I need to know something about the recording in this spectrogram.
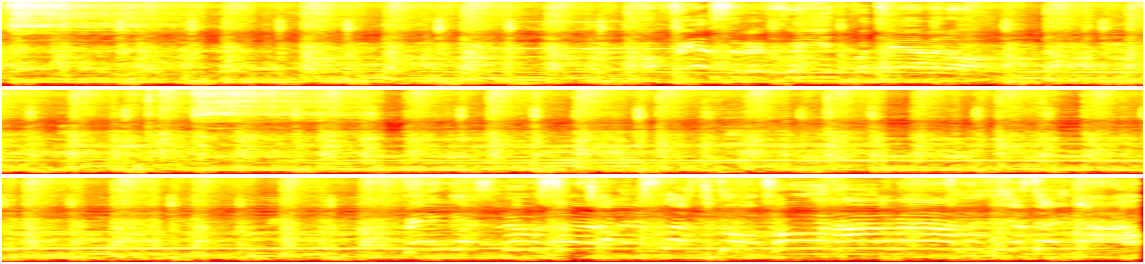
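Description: Live rock band playing loud: electric guitar, bass guitar and a drum kit keeping a steady beat, with a note held through the middle of the passage.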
